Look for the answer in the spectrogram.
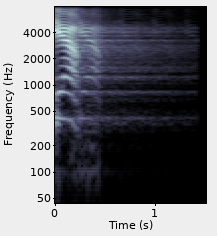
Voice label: "yeah" cartoon, voice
